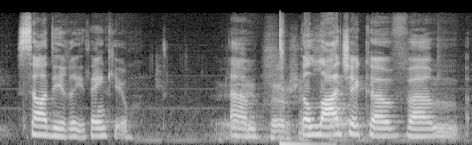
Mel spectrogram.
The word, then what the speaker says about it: Sadeghi: I don't quite know how to pronounce his name. Sadeghi, thank you.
